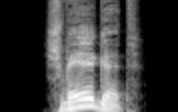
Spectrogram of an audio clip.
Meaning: second-person plural subjunctive I of schwelgen
- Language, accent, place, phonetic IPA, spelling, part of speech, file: German, Germany, Berlin, [ˈʃvɛlɡət], schwelget, verb, De-schwelget.ogg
